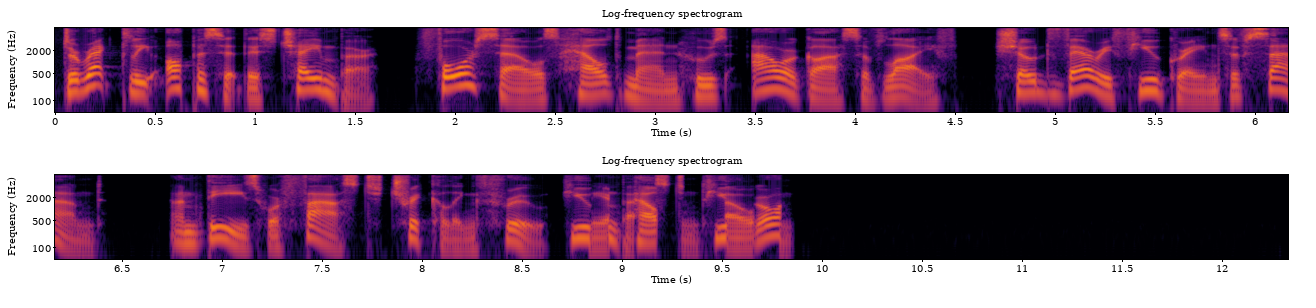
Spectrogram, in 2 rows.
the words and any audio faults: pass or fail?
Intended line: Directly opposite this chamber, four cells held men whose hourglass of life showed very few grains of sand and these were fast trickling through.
fail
